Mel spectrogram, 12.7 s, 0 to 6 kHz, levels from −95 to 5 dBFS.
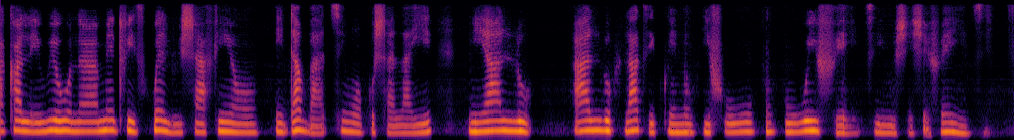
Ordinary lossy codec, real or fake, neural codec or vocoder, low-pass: none; fake; codec, 24 kHz, 0.5 kbps, DualCodec; 5.4 kHz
